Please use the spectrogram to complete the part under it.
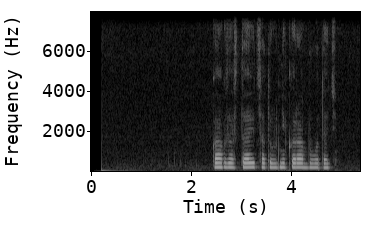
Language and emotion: Russian, sad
